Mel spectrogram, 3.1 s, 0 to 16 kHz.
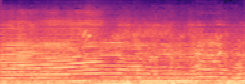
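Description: A tuned Vespa 50 Special scooter, boosted to 58 hp, screams at very high speed near 125 mph, its two-stroke engine a loud, sustained high-pitched wail with steady harmonics throughout.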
